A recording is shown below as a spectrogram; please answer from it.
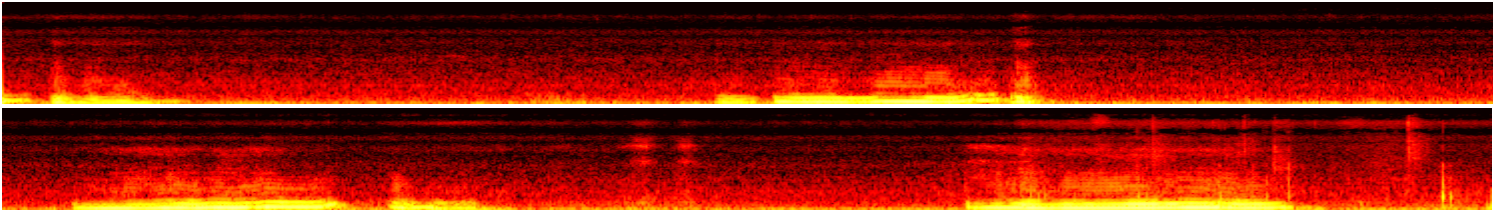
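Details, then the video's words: Sleeping Beagle named Meta snoring, three long humming snores of about a second and a half each, spaced roughly four seconds apart with quiet breathing gaps between, harmonic and droning in tone. "比格犬睡觉白噪声 Snoring"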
